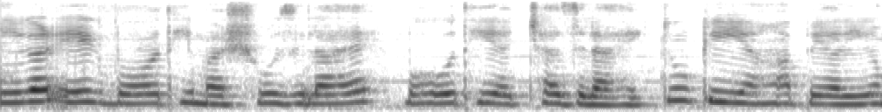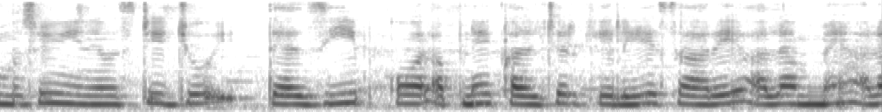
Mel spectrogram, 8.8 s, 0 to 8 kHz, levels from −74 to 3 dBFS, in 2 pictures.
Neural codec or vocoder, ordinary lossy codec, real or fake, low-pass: none; none; real; 7.2 kHz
